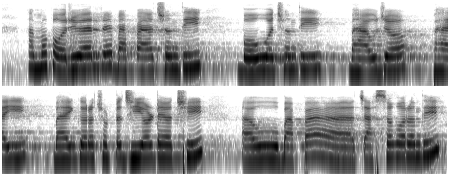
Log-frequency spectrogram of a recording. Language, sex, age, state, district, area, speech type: Odia, female, 18-30, Odisha, Dhenkanal, rural, spontaneous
